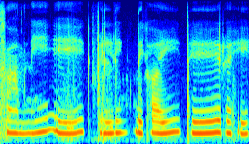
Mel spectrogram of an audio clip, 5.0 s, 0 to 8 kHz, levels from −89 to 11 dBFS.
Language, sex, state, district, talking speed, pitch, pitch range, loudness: Hindi, female, Haryana, Rohtak, 85 wpm, 240 Hz, 230-250 Hz, -13 LUFS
